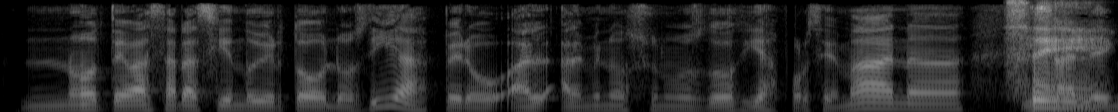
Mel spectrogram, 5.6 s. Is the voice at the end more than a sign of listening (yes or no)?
no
